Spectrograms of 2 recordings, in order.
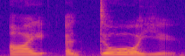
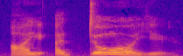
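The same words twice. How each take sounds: First: The stress falls on the word adore. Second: The same.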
